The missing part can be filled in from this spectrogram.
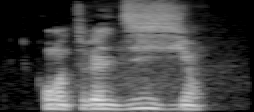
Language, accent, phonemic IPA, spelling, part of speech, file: French, Canada, /kɔ̃.tʁə.di.zjɔ̃/, contredisions, verb, LL-Q150 (fra)-contredisions.wav
- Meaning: inflection of contredire: 1. first-person plural imperfect indicative 2. first-person plural present subjunctive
